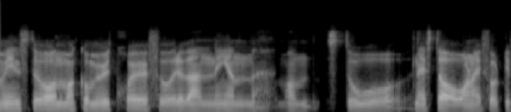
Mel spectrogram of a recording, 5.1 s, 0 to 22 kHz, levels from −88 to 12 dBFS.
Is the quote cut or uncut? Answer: cut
